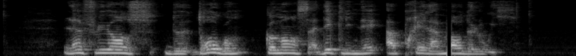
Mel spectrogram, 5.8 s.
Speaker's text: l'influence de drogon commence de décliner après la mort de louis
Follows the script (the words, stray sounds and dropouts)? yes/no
no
